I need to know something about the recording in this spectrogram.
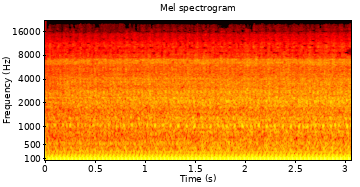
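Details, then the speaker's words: Honda Hondamatic 400 revived after 20+ years, after freeing a stuck valve: steady even low putter with no ticking or knocking, idling quietly; valve adjustment still needed, occasional exhaust-valve pop noted. "yeah that calms down a little bit I can still hear it a little bit I wonder if it's the start of clock I'm here and kicking that's the leak right there but seem to stop leaking it is nice and quiet now"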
